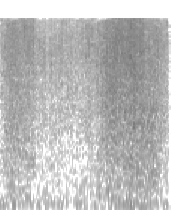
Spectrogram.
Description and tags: Sonido de las hojas de los árboles moviéndose
hojas, leaves, movement, movimiento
